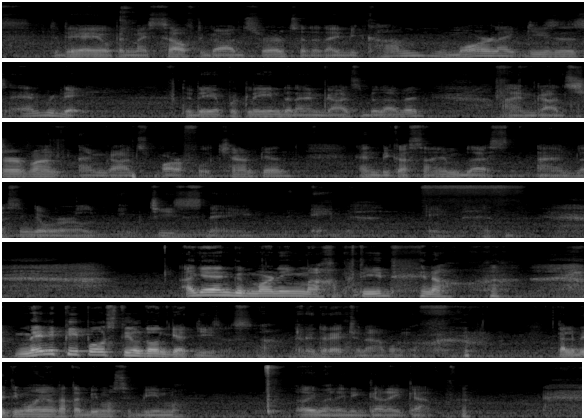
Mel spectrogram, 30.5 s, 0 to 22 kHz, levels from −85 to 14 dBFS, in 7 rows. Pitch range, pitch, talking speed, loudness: 85-125 Hz, 100 Hz, 120 wpm, -41 LUFS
